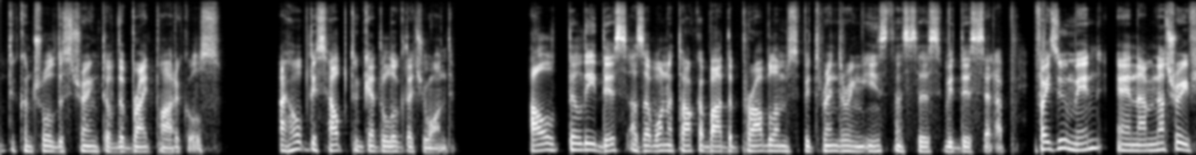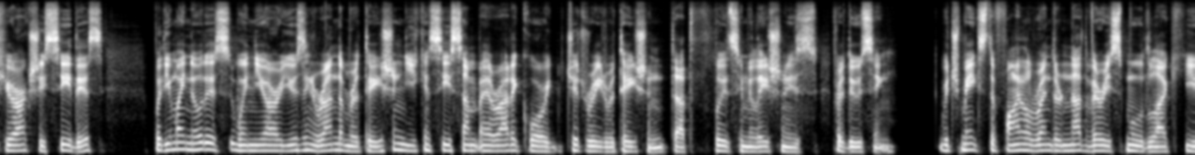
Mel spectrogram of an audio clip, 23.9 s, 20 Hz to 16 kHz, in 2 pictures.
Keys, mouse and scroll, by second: 1.1-1.7 drag, 2.2 drag, 3.6 ctrl+x, 4.1 click, 5.0 ctrl+x, 5.7 click, 7.8-8.7 drag, 10.1 space, 11.1 space, 12.2 space, 13.7 space, 14.4 space, 16.6-17.4 space, 18.1 space, 18.5 space, 18.9 space, 19.3 shift+drag, 20.3-20.7 shift+drag, 20.8 space, 21.8 space, 22.2 shift+middle drag, 22.9 space.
